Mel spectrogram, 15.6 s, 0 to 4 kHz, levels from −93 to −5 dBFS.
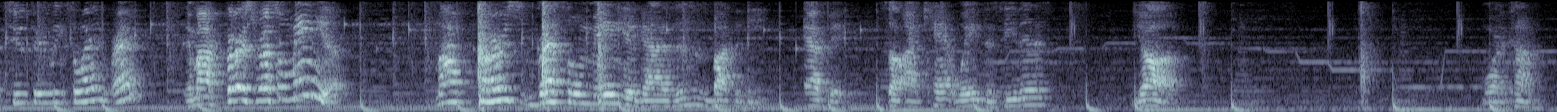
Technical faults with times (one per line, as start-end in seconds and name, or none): none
